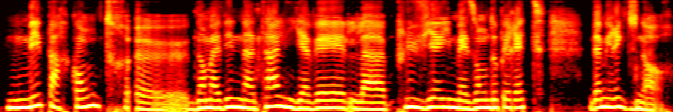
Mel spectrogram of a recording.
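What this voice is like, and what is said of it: Slight Québécois French accent. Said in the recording (French): “un bel accent. Oui, c'est un bel accent. ... C'est accent québécois. ... À peine.”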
